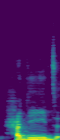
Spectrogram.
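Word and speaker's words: حديد: The first syllable is ha. So this wave with no dots. Ha, running out of breath. Ha. And then deed. Deed. Hadid.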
